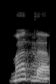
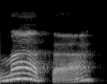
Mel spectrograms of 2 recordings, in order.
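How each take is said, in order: First: The first vowel is short. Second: The first vowel is long. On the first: It means when. "jadi ma-nya pendek" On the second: It means died. "matilah, mati kan?"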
